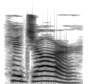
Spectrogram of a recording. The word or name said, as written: hajar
